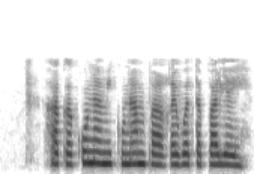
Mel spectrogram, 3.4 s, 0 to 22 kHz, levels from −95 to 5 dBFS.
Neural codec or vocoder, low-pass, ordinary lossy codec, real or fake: none; 5.4 kHz; AAC, 24 kbps; real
